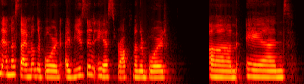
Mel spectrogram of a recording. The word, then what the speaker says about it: ASRock: asrock motherboard um and i say as rock i know other people pronounce it differently but i don't swear and it just makes me feel like a so uncomfortable that it sounds like the a word when i say the other way so i would just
